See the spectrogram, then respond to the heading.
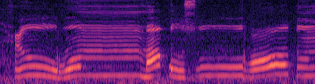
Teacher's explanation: میم مشدد کو را متحرک کے ساتھ ملا کر ادغام کر رہے ہیں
